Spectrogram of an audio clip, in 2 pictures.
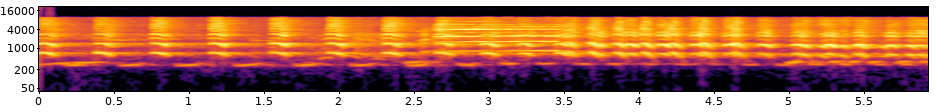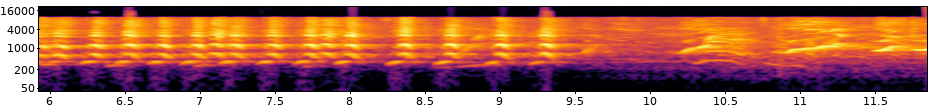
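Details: Monkeys at the Miami zoo chatter in quick, harmonic, laughing hoots that speed into a rapid stutter, then rise into whoops.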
